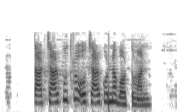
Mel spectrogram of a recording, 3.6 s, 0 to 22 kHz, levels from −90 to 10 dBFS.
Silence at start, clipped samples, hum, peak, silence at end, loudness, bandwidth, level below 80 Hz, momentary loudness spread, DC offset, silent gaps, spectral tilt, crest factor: 0.1 s; under 0.1%; none; -2 dBFS; 0.6 s; -17 LUFS; 8 kHz; -58 dBFS; 7 LU; under 0.1%; 0.41-0.67 s; -4.5 dB/octave; 16 dB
